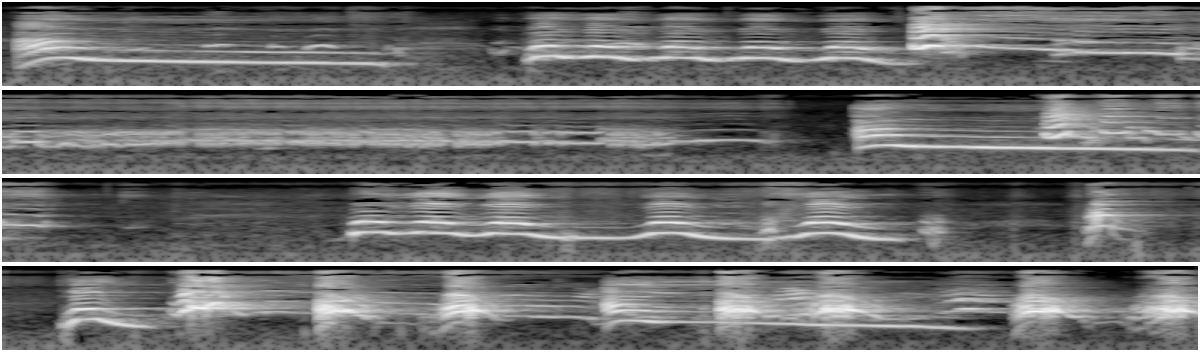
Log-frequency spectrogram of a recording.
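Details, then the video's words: Wolf-like howling from a Yorkshire Terrier: warbling wavy howls, one long rough groaning stretch, then a quick run of high barks near the end. "Wolf dog 🐶 wolf yorkie 🐶perro lobo"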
